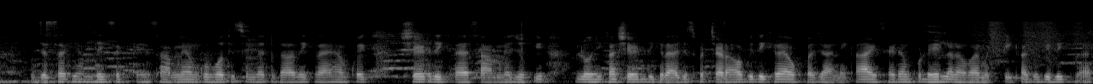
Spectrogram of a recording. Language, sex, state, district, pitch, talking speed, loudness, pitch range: Hindi, female, Jharkhand, Sahebganj, 115 Hz, 295 wpm, -34 LUFS, 115-120 Hz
